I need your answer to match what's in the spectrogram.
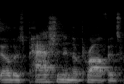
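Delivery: normal talking voice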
